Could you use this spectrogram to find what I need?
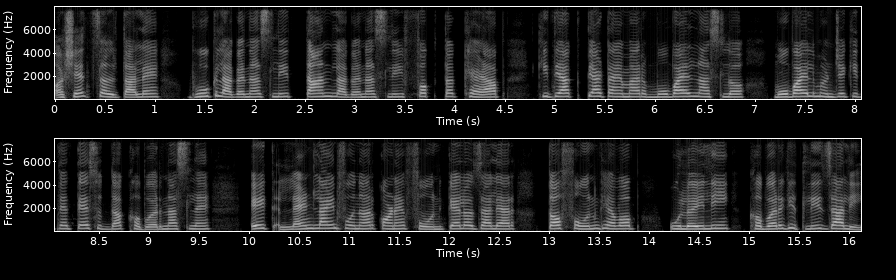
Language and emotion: Goan Konkani, neutral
